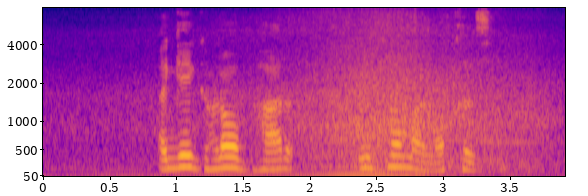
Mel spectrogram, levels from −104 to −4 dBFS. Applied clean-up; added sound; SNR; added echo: none; Engine; 8 dB; none.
